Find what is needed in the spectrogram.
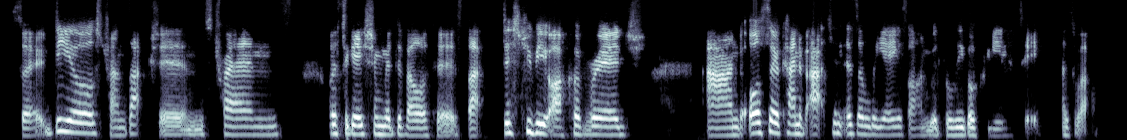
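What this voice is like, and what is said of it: English accent. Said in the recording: “I am originally from England, by the way, so that's why I have this accent”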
